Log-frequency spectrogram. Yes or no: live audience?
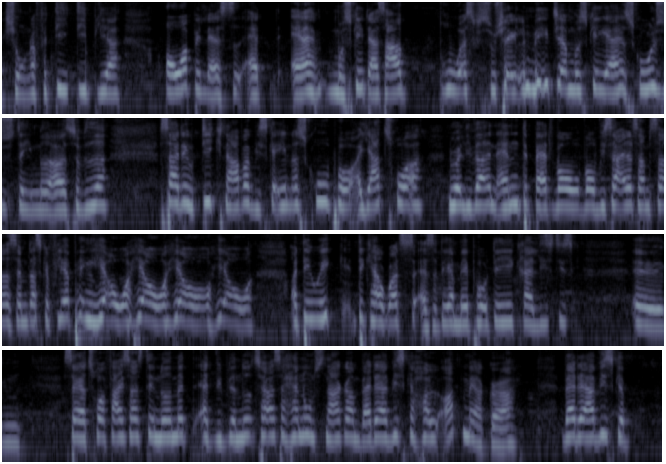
yes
